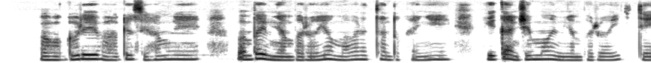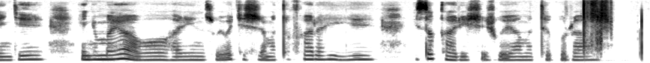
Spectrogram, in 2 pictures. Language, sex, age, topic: Kinyarwanda, female, 18-24, health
